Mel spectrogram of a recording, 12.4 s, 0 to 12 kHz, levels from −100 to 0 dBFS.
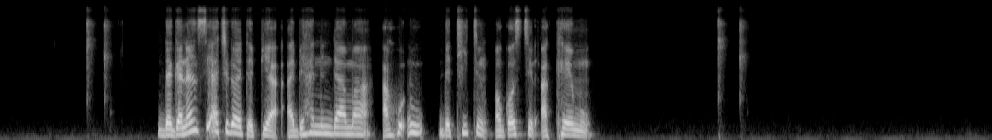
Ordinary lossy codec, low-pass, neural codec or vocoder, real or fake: Opus, 24 kbps; 7.2 kHz; none; real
